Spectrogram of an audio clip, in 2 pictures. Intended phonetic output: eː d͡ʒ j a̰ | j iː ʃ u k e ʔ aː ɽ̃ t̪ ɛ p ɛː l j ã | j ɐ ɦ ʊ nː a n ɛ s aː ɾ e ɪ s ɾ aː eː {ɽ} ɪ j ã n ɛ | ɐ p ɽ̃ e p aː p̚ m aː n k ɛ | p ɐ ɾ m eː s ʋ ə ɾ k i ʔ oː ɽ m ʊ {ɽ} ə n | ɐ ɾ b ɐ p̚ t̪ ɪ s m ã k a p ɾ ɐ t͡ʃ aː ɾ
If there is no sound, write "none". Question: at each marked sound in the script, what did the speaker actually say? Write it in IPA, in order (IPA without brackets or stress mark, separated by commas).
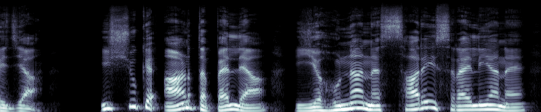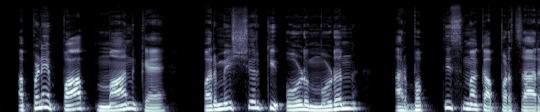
l, ɽ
